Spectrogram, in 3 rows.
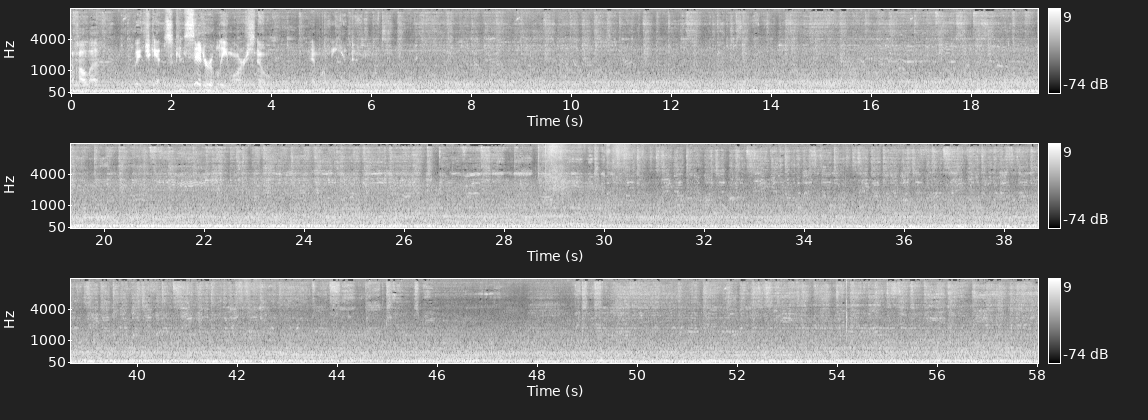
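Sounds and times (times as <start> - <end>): vehicle engine and tyre rumble: 0.0 - 58.0.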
